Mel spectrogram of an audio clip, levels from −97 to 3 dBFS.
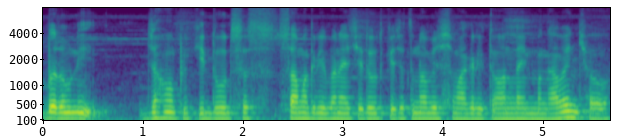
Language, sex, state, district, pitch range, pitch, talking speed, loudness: Angika, male, Bihar, Bhagalpur, 135-140 Hz, 135 Hz, 210 wpm, -19 LUFS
